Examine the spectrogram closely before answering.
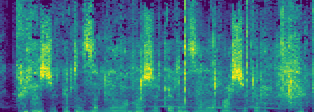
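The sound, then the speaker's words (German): Feet stamping on the floor from a church audience during a sermon, many dull thuds in an uneven rhythm that sit beneath loud, continuous preaching. “stampf mit deinem Fuß auf, links und rechts, stampf auf”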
